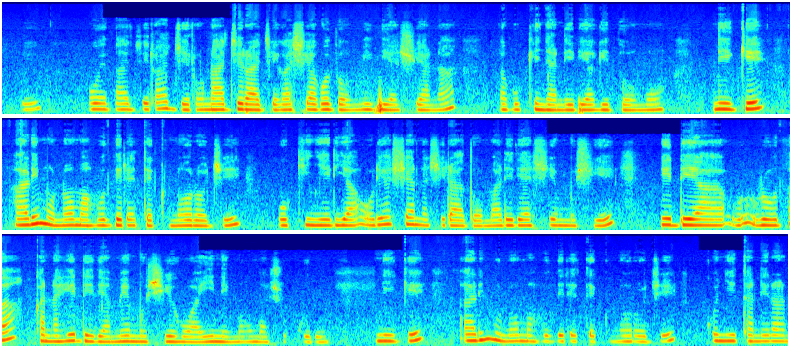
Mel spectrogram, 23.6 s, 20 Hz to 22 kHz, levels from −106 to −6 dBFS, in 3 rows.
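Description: Comfort noise in place of the background appears at 0.00–0.19 s, 4.87–4.97 s, 7.03–7.11 s just after "gũkinyanĩria gĩthomo", and 14.39–14.47 s between "cirathoma rĩrĩa ciĩ mũciĩ" and "hĩndĩ ya rũtha kana". In each pause the real room noise is swapped for a smoother, featureless noise, about 3 to 4 dB quieter. The likely cause is discontinuous transmission in the Opus codec, with the receiver synthesising filler during the silence.

From 18.05 to 22.38 s, after "ĩrĩa me mũciĩ hwainĩ", channel delay (comb filtering) makes the speech hollow and phasey. A delay of roughly 0.4 ms between channels, summed to mono, cuts evenly spaced notches starting around 1.5 kHz. Within this stretch, at 19.21–19.49 s, another 280 ms gap is filled with comfort noise, only about 1 dB below the surrounding background.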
